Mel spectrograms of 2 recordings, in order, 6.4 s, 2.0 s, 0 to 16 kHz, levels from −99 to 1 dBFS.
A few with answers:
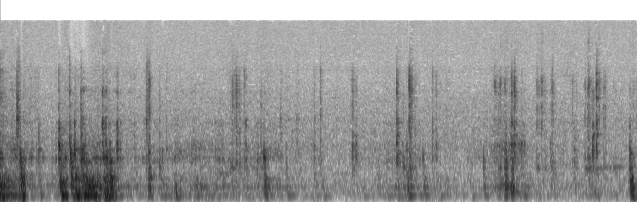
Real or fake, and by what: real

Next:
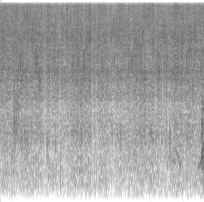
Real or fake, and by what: real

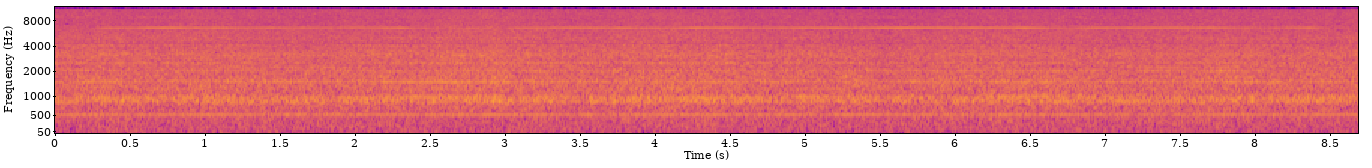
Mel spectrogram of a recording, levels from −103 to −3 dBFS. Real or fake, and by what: real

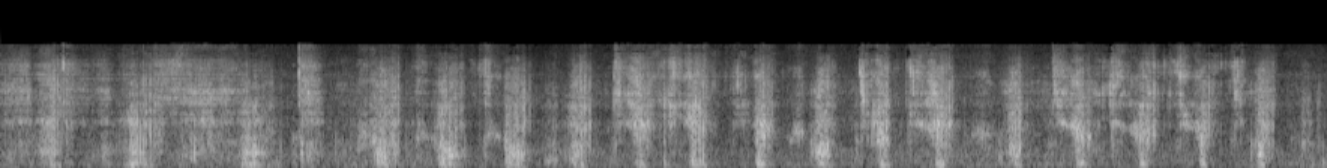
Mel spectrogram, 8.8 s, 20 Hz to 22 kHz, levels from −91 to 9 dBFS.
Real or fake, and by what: real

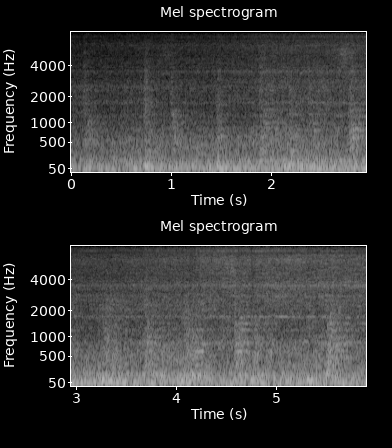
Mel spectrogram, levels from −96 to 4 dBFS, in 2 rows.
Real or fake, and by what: real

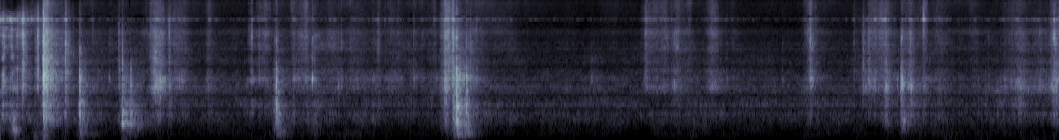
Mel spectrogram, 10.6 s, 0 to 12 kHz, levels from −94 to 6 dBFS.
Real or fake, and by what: fake, codec, SNAC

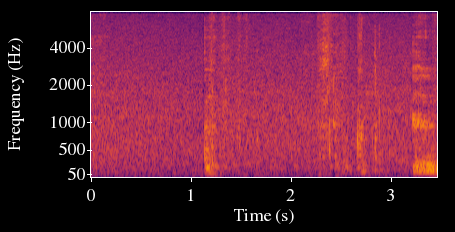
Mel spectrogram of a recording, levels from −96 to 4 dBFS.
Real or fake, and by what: real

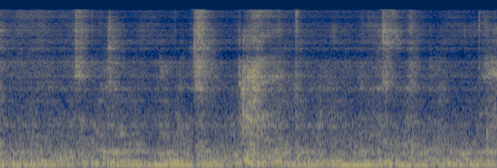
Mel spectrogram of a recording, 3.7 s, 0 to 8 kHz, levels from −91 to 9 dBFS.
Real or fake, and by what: fake, codec, SNAC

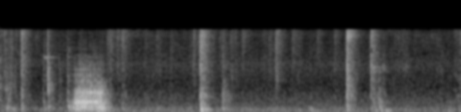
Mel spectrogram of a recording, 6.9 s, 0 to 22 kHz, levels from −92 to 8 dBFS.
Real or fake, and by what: real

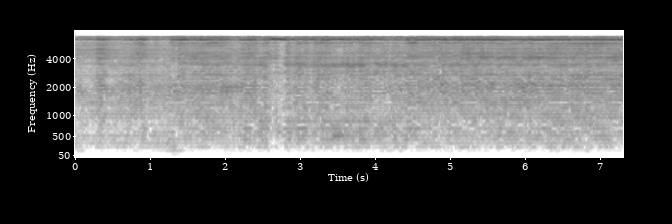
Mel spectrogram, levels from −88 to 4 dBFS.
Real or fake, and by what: fake, vocoder, HiFi-GAN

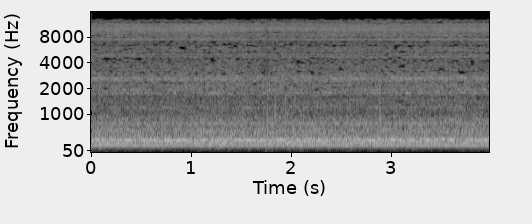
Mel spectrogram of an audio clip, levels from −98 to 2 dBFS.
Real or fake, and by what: real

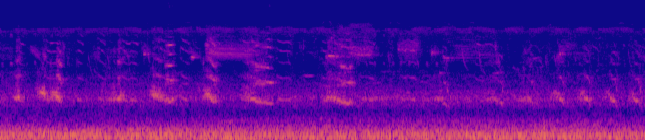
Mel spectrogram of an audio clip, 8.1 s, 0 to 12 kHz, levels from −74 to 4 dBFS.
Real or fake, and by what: real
